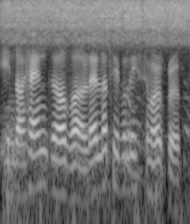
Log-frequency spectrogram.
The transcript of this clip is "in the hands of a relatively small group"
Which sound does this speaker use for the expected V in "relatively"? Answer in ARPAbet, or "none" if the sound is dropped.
B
